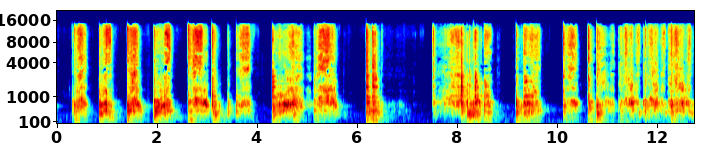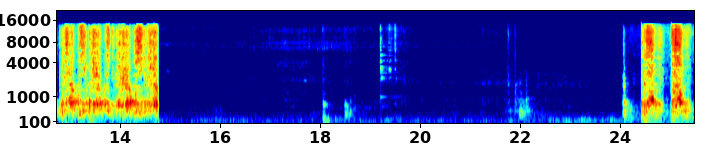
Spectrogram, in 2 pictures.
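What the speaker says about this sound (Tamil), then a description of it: "நெய் விட்டு கலரிக்கலாம்." Sweet halwa-like mixture stirred and scraped with ghee in a pan, heard as loud rhythmic rasping strokes in rapid bursts for about fifteen seconds, then near silence with a few faint clinks before scraping briefly resumes.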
